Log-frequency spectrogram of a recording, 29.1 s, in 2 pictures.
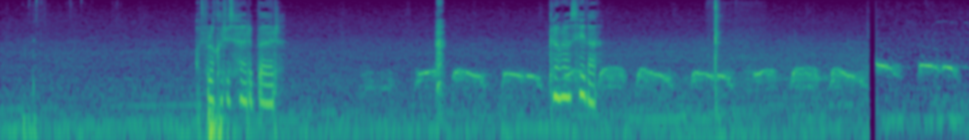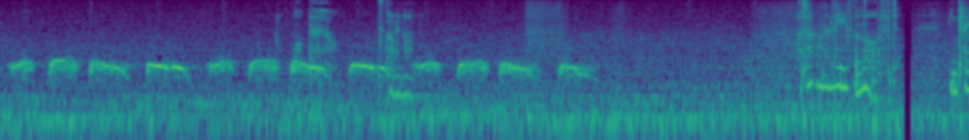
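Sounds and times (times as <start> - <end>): pigeon-like cooing: 5.4 - 8.2, 8.9 - 23.6.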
